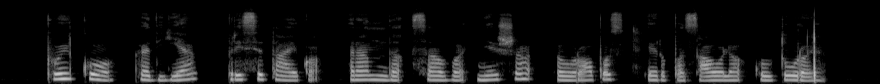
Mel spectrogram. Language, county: Lithuanian, Vilnius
